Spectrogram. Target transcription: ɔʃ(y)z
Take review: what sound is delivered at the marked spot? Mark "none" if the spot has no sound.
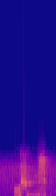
y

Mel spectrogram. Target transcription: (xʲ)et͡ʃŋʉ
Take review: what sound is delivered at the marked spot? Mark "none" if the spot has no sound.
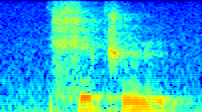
x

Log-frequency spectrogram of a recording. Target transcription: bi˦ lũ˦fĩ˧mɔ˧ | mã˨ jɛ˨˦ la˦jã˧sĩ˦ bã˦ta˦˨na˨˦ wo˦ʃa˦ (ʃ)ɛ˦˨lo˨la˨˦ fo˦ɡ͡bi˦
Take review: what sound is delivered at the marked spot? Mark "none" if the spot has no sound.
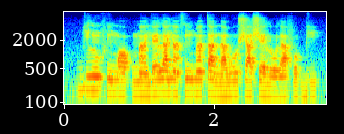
ʃ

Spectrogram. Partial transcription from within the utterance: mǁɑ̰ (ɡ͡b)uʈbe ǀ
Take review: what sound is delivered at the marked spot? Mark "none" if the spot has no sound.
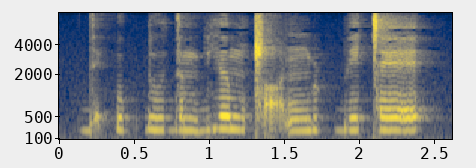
ŋ͡m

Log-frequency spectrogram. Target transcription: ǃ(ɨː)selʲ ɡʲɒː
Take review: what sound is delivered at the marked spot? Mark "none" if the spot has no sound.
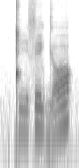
iː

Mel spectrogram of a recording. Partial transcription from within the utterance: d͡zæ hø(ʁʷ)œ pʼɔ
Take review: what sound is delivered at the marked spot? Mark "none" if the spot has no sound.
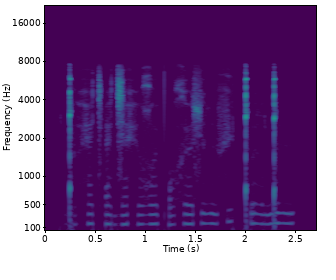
ʁʷ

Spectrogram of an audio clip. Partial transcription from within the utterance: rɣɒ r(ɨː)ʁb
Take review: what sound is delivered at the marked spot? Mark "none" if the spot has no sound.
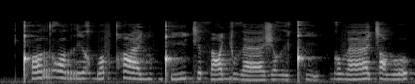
iː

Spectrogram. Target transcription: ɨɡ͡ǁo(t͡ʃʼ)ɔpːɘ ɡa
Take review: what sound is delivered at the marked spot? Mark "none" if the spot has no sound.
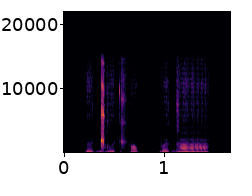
t͡ʃʼ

